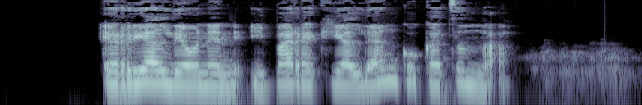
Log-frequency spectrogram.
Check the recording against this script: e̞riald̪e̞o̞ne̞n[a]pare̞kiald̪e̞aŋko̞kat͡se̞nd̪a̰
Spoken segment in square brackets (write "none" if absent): i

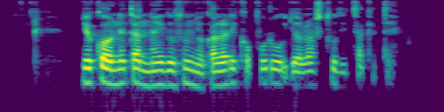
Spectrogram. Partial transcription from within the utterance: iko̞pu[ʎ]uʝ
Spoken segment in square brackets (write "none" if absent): ɾ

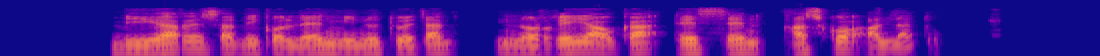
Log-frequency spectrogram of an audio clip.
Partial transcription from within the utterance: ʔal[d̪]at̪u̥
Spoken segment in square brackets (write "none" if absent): d̪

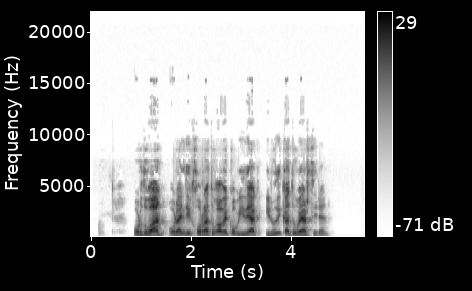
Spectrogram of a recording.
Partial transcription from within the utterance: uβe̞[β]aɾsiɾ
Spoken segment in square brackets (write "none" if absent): none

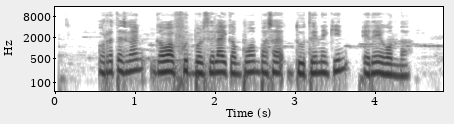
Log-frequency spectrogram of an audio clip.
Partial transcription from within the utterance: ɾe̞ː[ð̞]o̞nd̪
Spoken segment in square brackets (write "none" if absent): ɣ̞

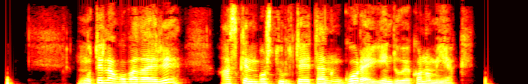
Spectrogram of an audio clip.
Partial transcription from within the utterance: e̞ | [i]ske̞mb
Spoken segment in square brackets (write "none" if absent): a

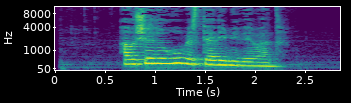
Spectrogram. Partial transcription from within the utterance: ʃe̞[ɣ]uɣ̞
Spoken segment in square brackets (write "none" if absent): ð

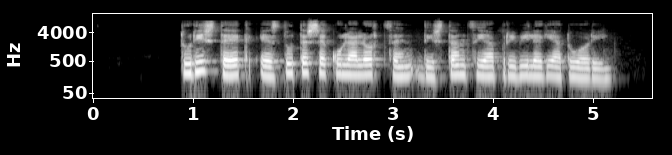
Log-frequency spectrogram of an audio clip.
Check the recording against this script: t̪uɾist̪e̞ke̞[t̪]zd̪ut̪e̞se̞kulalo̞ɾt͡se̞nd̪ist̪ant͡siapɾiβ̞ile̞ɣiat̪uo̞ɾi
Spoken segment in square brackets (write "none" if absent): none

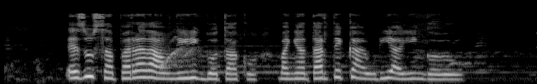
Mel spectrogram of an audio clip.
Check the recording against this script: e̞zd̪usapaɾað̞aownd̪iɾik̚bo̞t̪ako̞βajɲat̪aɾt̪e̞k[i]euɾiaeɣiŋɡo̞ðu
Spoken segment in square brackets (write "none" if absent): a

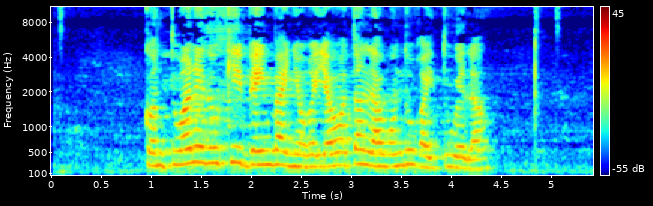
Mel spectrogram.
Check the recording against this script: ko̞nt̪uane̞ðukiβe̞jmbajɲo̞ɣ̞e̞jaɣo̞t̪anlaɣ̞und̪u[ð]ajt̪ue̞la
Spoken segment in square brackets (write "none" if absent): ɣ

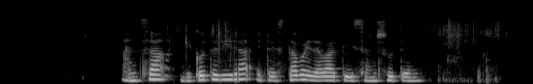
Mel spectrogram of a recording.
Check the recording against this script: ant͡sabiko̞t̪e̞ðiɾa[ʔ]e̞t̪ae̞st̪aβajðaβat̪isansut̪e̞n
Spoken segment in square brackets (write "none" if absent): ʔ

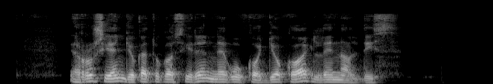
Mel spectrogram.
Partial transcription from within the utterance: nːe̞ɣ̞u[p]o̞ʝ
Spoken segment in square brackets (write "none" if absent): k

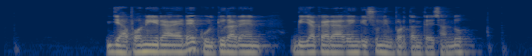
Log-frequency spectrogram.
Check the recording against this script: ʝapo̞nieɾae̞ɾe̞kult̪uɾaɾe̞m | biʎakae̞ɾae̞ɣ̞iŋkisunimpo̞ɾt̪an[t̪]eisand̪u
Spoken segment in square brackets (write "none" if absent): t̪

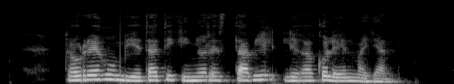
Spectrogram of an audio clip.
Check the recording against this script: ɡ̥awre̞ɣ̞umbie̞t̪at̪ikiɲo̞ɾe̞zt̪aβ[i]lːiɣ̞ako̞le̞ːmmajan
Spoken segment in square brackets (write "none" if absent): i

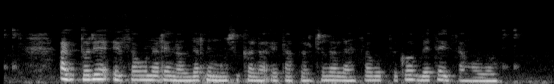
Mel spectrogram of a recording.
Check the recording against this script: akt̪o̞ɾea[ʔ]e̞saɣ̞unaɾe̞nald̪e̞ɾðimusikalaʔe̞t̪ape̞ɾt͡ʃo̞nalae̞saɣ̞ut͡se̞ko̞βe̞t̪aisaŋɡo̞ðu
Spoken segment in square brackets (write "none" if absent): ʔ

